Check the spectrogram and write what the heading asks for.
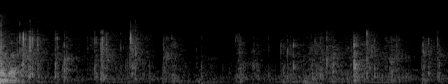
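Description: Foil freeze-dried meal pouch crinkling as it is handled, a string of small irregular crackles and taps.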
